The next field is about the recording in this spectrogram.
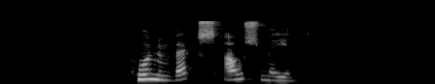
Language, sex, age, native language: Icelandic, female, 40-49, Icelandic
